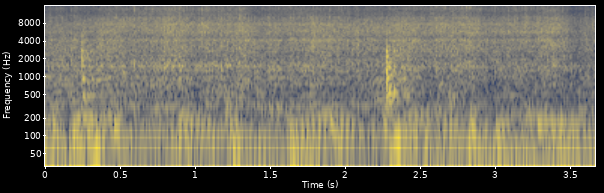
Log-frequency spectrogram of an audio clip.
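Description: Vegetables for vegan fried rice sizzle steadily in a hot pan while being sautéed, a dense, continuous frying hiss with occasional stirring scrapes and clinks, close and loud, no voices.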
